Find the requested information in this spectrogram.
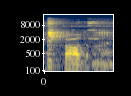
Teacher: Ro-nya itu tidak boleh bergetar kelebihan atau tidak ada getaran.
